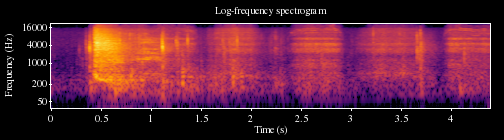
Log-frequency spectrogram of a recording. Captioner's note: breathing heavily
